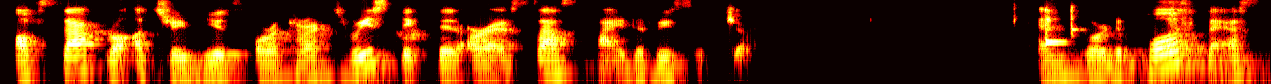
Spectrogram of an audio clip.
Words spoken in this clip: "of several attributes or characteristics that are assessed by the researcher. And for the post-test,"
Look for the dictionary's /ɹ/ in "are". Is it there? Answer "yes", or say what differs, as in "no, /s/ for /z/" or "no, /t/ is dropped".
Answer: yes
